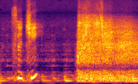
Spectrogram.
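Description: A voice briefly, then a sudden loud burst of noise about a second in that holds for over a second: a sound effect in a film soundtrack.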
